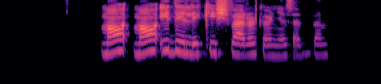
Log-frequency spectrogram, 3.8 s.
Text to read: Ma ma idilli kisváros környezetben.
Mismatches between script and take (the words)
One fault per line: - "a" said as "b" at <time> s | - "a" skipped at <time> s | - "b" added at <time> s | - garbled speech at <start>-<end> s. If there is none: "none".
none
